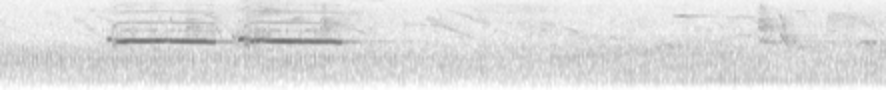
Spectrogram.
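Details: Northern Fiscal (Lanius humeralis) at Naro Moru River Lodge, Kenya: a single pair of clear, flat, high whistles about half a second each, then faint, scattered chirping from other birds in the background.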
